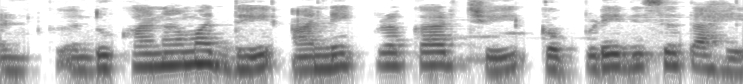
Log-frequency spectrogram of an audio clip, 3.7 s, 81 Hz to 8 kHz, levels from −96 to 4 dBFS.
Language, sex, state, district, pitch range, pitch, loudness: Marathi, female, Maharashtra, Sindhudurg, 180-225 Hz, 200 Hz, -33 LUFS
